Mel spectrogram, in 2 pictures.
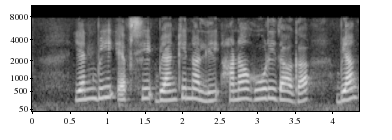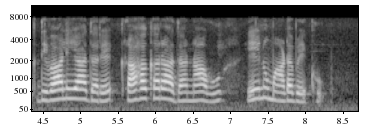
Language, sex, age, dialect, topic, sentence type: Kannada, female, 25-30, Mysore Kannada, banking, question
